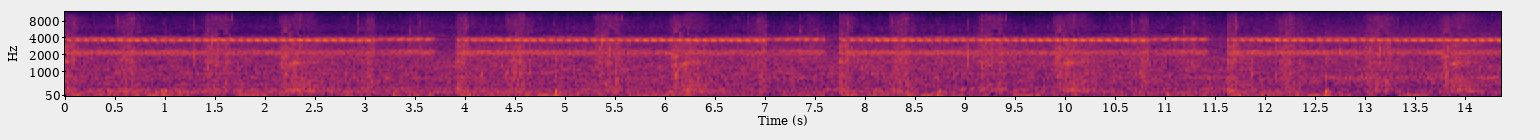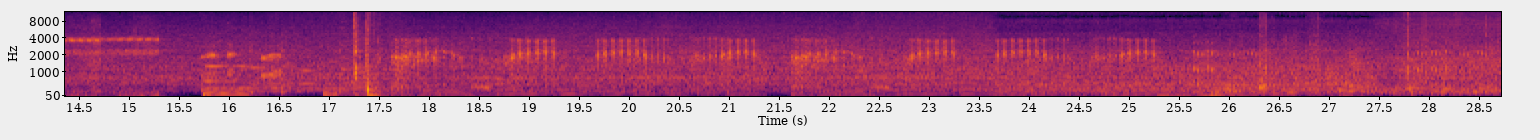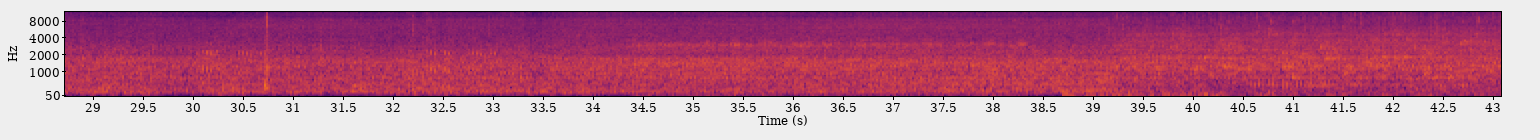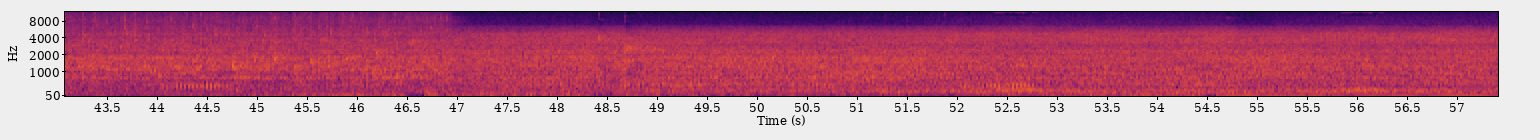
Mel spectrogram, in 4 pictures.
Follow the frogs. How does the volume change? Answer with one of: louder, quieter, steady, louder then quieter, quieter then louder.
quieter.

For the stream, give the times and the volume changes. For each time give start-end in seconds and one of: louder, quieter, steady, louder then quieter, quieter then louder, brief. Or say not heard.
0.0-57.3 louder.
